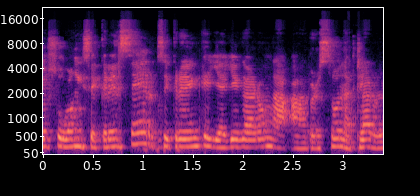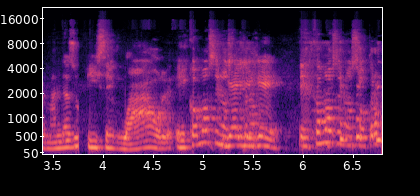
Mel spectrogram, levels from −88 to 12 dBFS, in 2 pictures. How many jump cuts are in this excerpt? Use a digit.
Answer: 3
